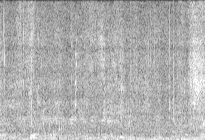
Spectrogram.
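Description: Faint, indistinct voices talking, over a steady low rumble.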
